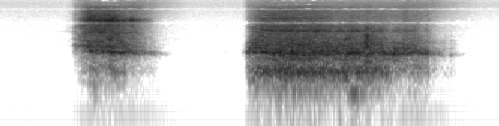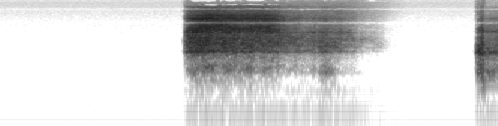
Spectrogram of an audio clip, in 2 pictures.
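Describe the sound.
Slow, deep belly breaths taken during a box-breathing exercise: three long, airy breaths separated by silent holds, with a fourth breath just starting at the end.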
